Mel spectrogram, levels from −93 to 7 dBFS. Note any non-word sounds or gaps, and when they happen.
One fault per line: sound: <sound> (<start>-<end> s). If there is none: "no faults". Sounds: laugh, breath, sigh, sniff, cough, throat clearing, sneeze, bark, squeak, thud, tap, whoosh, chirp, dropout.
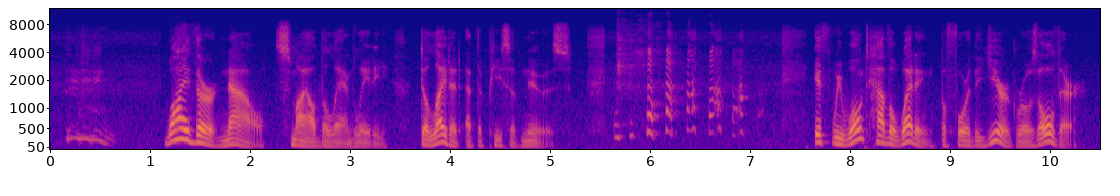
sound: throat clearing (0.1-0.7 s)
sound: laugh (5.6-7.2 s)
